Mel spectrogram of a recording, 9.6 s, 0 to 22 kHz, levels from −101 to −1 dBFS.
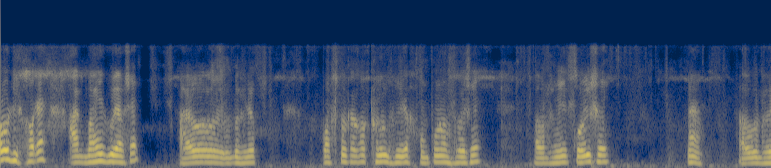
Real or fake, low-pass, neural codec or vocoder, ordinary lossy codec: fake; 7.2 kHz; codec, 16 kHz, 2 kbps, FreqCodec, smaller model; Opus, 24 kbps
